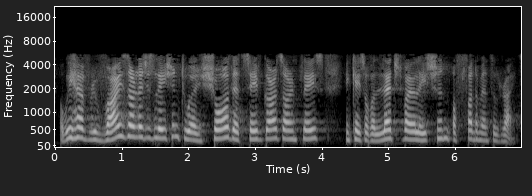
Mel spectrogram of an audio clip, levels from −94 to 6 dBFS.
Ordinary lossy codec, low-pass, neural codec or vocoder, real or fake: none; 5.4 kHz; none; real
